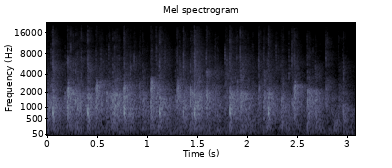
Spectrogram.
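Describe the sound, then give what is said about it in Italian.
Weak, lazy applause from the audience at a stand-up comedy night: soft, thin, uneven clapping that pulses in small loose bursts for a few seconds without ever swelling. “È l'applauso più pigro che abbia mai sentito nella mia vita”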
